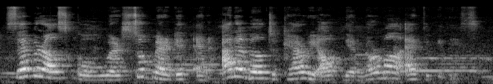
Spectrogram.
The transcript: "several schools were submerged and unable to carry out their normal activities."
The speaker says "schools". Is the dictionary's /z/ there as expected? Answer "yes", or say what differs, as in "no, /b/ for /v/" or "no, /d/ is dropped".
no, /z/ is dropped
